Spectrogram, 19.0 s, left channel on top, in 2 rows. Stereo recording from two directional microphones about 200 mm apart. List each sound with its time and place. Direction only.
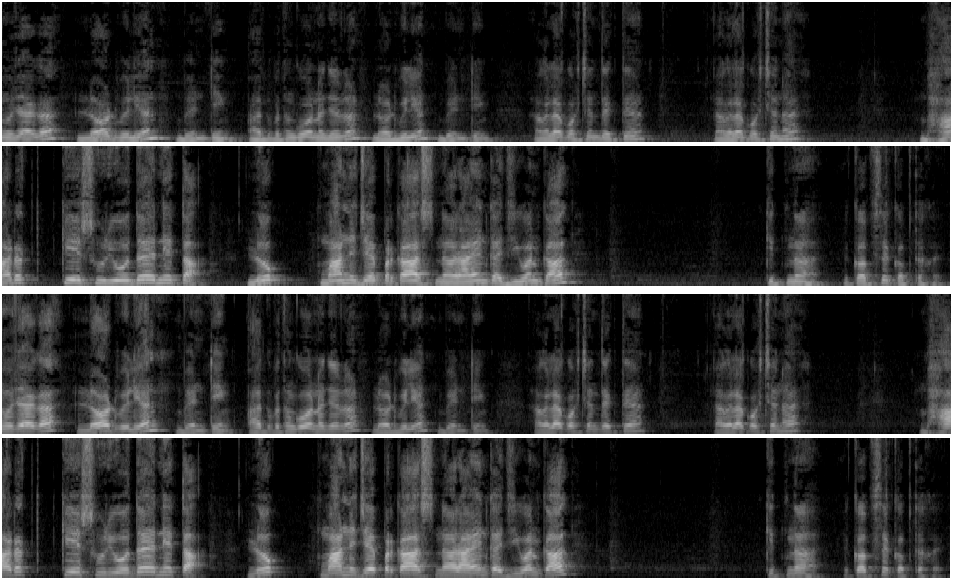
0.0 s speech: 35° right (ahead or behind); by 8.0 s 20° right (ahead or behind)
9.1 s speech: 15° right (ahead or behind)
17.1 s speech: 15° right (ahead or behind)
